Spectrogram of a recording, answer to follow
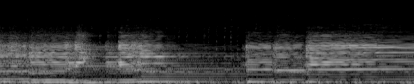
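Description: Live prog-rock band: Nord keyboards playing held chords over electric bass. The sound thins out about a second and a half in, and the full chords come back about a second later.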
